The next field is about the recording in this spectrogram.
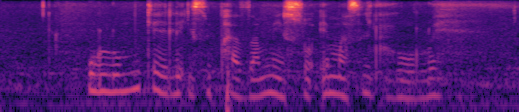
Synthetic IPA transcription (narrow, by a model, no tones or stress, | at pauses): ulum̩kʼɛlɛʔisipʰazamisɔʔɛmasiɮuːlwɛ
